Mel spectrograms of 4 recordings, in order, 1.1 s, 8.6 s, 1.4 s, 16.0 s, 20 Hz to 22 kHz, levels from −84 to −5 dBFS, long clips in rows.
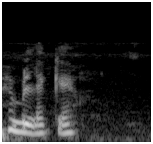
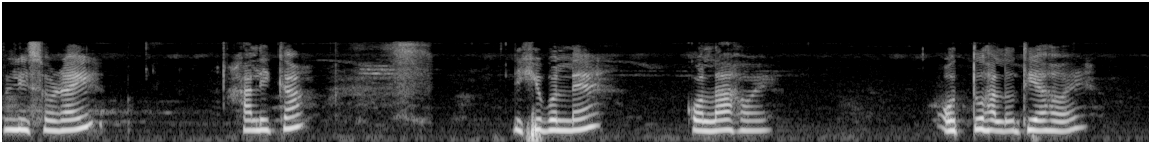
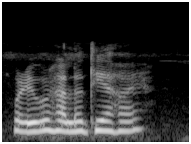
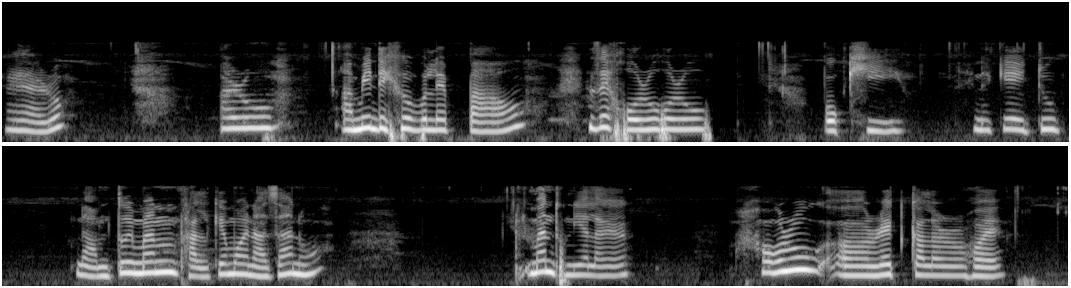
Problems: constant background noise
